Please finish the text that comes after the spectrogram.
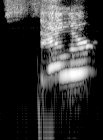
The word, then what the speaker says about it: Saylor: What did Michael Saylor, is that how you say it?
